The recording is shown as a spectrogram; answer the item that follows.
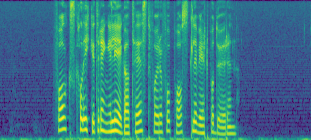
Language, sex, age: Norwegian, female, 54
